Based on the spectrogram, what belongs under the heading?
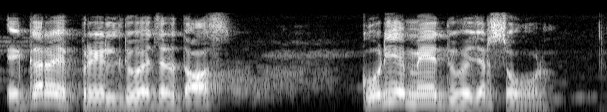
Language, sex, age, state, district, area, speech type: Odia, male, 18-30, Odisha, Puri, urban, spontaneous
